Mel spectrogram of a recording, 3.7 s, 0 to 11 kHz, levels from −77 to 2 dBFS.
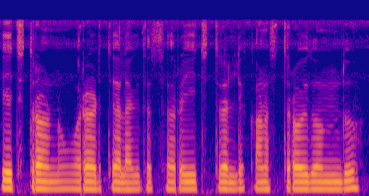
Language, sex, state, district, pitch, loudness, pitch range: Kannada, male, Karnataka, Koppal, 125 Hz, -19 LUFS, 120-125 Hz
